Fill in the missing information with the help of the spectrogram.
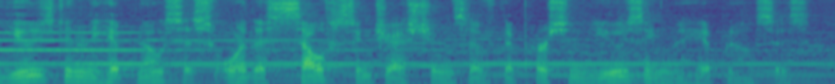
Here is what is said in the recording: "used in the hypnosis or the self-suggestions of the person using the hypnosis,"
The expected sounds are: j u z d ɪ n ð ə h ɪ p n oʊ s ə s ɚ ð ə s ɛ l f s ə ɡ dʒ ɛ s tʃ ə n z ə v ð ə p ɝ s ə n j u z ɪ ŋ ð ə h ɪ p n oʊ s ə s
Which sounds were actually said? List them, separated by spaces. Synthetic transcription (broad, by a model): j u z d ɪ n ð ə h ɪ p n oʊ s ə s ɚ ð ə s ɛ l f s ə ɡ dʒ ɛ s tʃ ə n z ə v ð ə p ɝ s ə n j u z ɪ ŋ ð ə h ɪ p n oʊ s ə s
